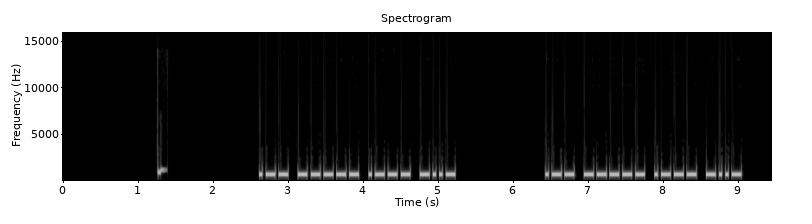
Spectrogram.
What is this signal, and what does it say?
Morse code, heard as a keyed tone, about 28 wpm, 700 Hz. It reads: W0JX W0JX
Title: Call Signs Repeated 2x - 28wpm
